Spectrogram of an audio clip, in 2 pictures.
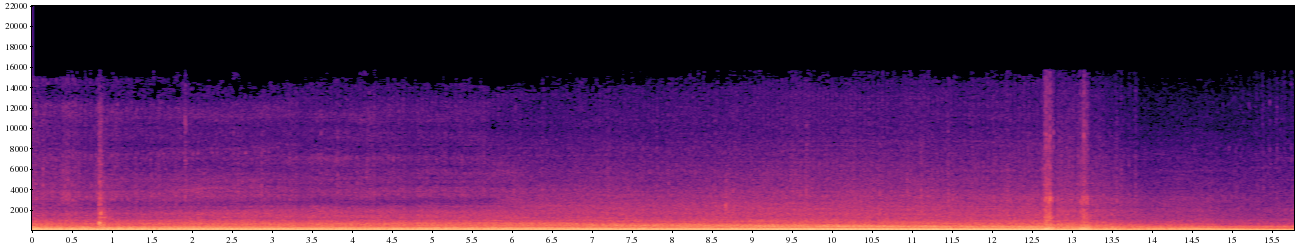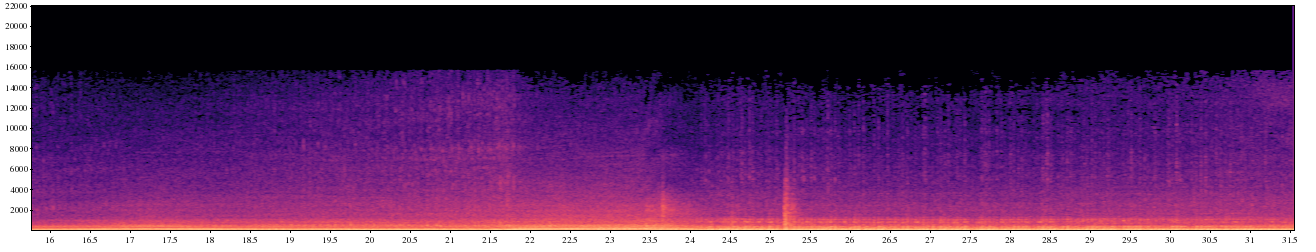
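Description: A 1966 Chevrolet Corvette's V8 running through its side exhaust pipes, idling steadily. There is a brief click about a third of the way in. Through the middle the revs rise and fall several times, then it settles back into a steady idle.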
